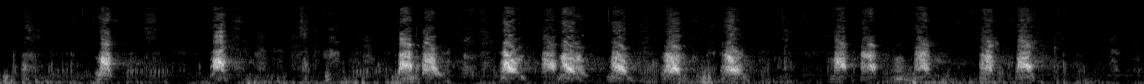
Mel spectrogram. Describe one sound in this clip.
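Small dogs bark sharply and excitedly, close by.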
